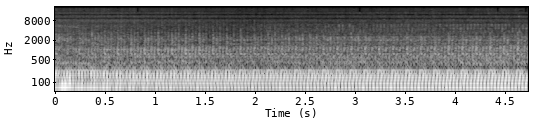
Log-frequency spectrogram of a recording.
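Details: VW ALH engine after the A/C compressor clutch pulley bearing swap: steady, even idle with a smooth low rumble. No whine or bearing growl with the A/C switched on and off; the repaired accessory drive sounds healthy.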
